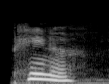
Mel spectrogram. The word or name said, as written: poena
